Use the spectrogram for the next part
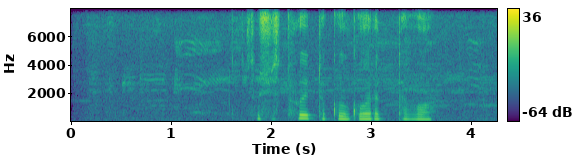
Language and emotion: Russian, neutral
